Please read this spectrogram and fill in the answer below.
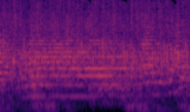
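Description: Studio audience applauding over background music with a steady beat.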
